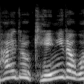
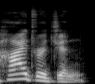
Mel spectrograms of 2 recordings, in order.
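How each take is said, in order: First: The g is a hard g sound. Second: The g is a soft j sound. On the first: The speaker calls it wrong. "겐이 아니라" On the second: The speaker calls it right. "G 발음이에요"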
